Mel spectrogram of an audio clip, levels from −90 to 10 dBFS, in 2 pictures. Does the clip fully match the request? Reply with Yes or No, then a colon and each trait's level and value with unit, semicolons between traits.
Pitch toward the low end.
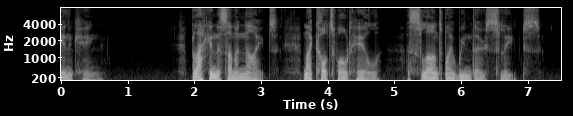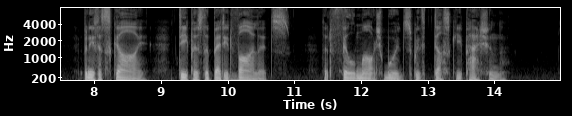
Yes: very low, 90 Hz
